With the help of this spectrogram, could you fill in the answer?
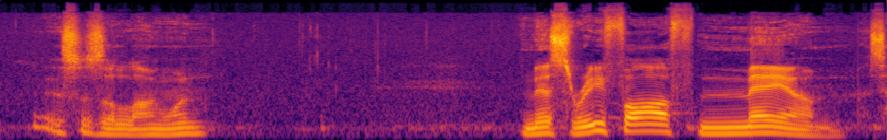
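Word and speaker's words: Misrephoth-maim: Zidon, and into, this is a long one, Misrephoth Maim, that's how it's pronounced, and unto the valley of Mizpah, eastward.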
